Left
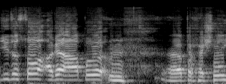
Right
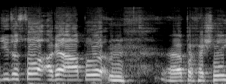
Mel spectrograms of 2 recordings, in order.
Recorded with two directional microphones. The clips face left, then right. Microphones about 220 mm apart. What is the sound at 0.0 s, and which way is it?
A man's voice, 45° right (ahead or behind).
